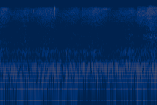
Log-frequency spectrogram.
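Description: Faint rubbing of a cloth wiping marker writing off a whiteboard.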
